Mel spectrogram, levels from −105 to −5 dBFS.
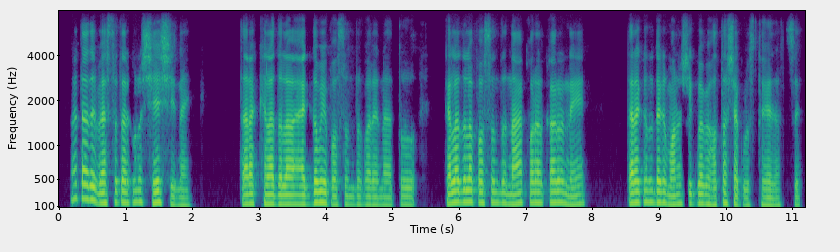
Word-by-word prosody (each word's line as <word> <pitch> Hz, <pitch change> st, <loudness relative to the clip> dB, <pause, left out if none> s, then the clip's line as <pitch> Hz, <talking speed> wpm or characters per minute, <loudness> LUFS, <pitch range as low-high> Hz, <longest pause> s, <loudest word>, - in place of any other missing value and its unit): মানে 215 Hz, +2 st, -4 dB
তাদের 200 Hz, -2 st, +5 dB
ব্যস্ততার 150 Hz, +1 st, +2 dB
কোনো 165 Hz, 0 st, -2 dB
শেষই 155 Hz, -5 st, +1 dB
নাই। 115 Hz, -1 st, -4 dB, 0.8 s
তারা 140 Hz, +1 st, +4 dB
খেলাধুলা 135 Hz, -1 st, +3 dB, 0.2 s
একদমই 155 Hz, +4 st, +3 dB
পছন্দ 125 Hz, 0 st, -5 dB
করে 120 Hz, -1 st, -1 dB
না 115 Hz, -, -2 dB, 0.2 s
তো -, -, -7 dB, 0.6 s
খেলাধুলা 165 Hz, +3 st, +4 dB
পছন্দ 155 Hz, 0 st, -1 dB, 0.2 s
না 135 Hz, -, +4 dB
করার 155 Hz, -1 st, +1 dB
কারণে, 155 Hz, -5 st, +2 dB, 0.8 s
তারা 150 Hz, +2 st, +6 dB
কিন্তু 160 Hz, 0 st, -2 dB
দেখেন 155 Hz, -2 st, +3 dB
মানসিকভাবে 140 Hz, +1 st, -1 dB
হতাশাগ্রস্ত 120 Hz, -4 st, -4 dB
হয়ে 115 Hz, 0 st, 0 dB
যাচ্ছে। 115 Hz, 0 st, -11 dB
145 Hz, 135 wpm, -24 LUFS, 125-155 Hz, 0.8 s, তারা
